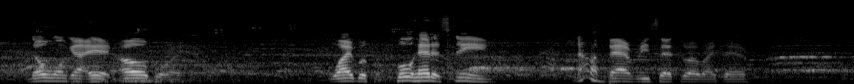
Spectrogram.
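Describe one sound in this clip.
Young players shout loudly in a large echoing gym.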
